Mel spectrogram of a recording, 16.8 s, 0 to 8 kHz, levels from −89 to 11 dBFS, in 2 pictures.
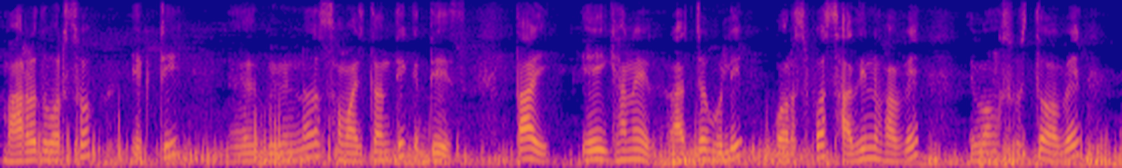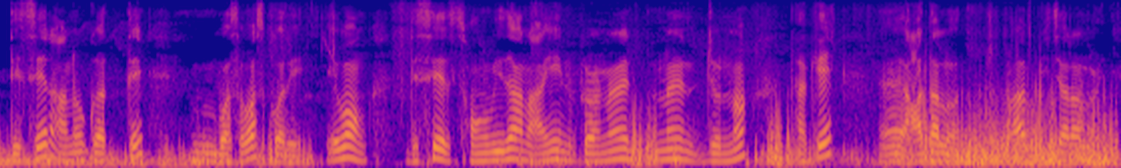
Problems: constant background noise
